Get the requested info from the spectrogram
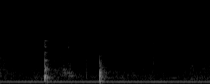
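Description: Two faint clicks about half a second apart, a spoon knocking the pan while stirring a thickening sauce, over a low steady hum.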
